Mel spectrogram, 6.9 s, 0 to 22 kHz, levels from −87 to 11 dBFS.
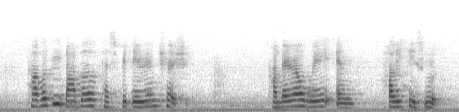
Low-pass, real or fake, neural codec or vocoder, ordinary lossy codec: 7.2 kHz; fake; codec, 44.1 kHz, 2.6 kbps, SNAC; none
